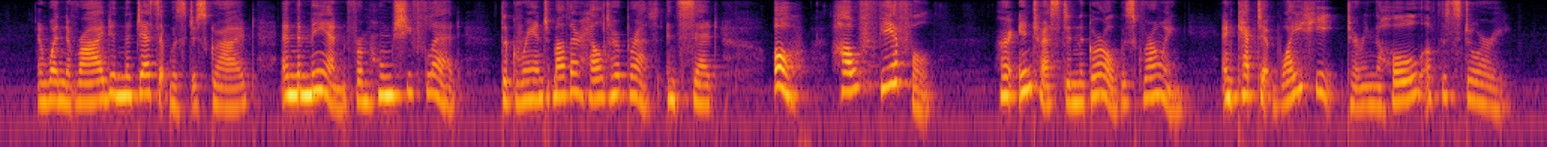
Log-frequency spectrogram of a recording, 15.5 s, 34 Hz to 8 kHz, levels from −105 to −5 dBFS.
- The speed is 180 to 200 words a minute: No, average, 170 wpm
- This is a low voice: No, high, 220 Hz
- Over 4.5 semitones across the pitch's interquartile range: Yes, average, 4.9 semitones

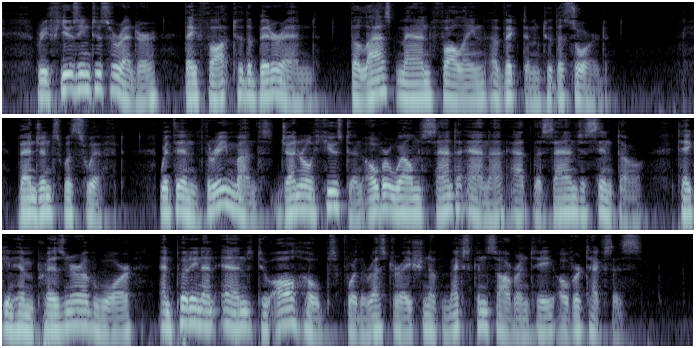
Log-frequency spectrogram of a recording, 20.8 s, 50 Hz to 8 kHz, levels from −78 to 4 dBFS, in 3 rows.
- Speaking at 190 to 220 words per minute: No, average, 155 wpm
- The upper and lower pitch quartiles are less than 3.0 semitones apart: No, average, 3.4 semitones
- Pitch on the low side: Yes, low, 105 Hz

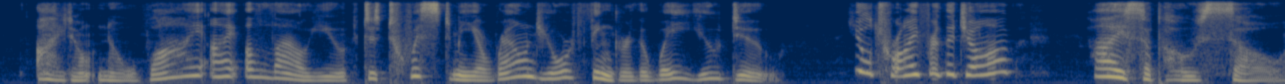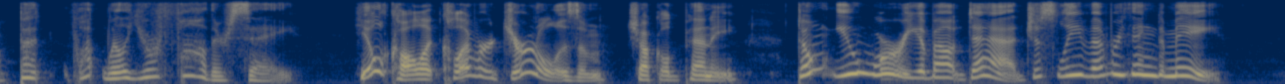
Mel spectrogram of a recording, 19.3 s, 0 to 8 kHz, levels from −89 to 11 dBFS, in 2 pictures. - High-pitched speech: Yes, high, 230 Hz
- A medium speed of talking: Yes, average, 150 wpm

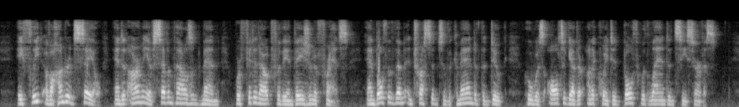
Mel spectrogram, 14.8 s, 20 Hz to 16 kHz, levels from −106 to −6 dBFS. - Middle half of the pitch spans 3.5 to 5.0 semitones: Yes, average, 3.8 semitones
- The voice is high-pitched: No, medium, 145 Hz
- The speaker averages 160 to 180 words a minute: Yes, average, 170 wpm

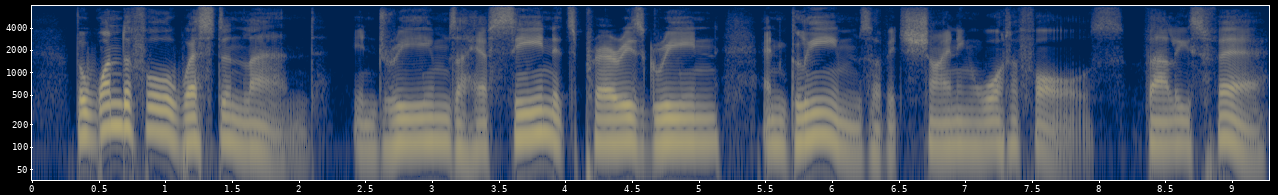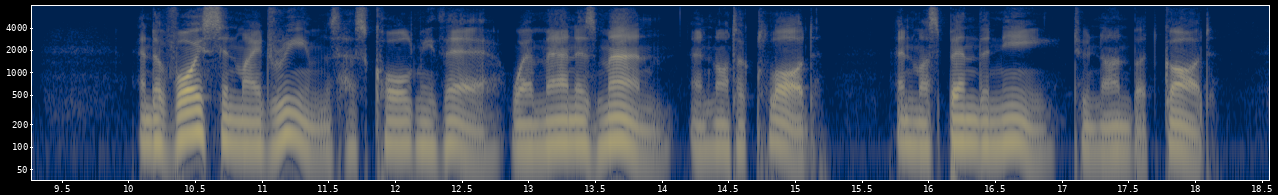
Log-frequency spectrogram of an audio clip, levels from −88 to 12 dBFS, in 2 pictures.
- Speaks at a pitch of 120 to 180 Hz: No, low, 110 Hz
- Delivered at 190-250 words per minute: No, average, 155 wpm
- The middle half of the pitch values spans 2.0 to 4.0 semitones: Yes, average, 3.3 semitones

